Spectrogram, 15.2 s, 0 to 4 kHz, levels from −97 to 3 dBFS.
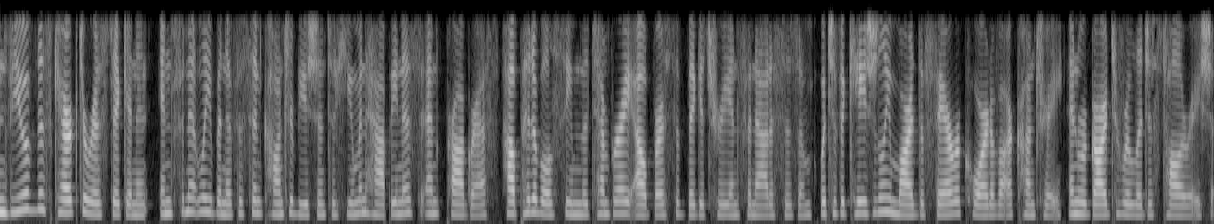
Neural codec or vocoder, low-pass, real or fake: none; 3.6 kHz; real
